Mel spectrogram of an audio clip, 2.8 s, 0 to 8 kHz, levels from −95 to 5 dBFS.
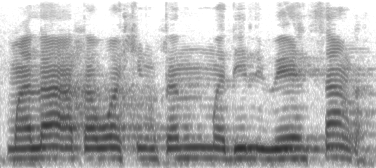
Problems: constant background noise, background conversations at intervals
